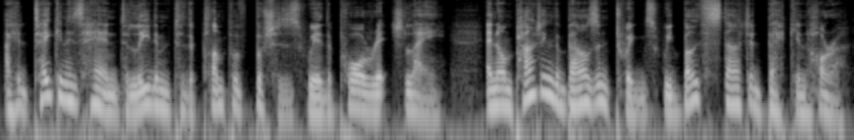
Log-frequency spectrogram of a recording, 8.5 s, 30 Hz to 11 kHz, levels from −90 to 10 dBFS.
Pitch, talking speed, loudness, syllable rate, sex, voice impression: 115 Hz, 220 wpm, -21 LUFS, 4.6 syllables/s, male, very masculine, very adult-like, very middle-aged, very thick, very tensed, very powerful, bright, soft, very clear, fluent, very cool, very intellectual, slightly refreshing, very sincere, very calm, very mature, friendly, very reassuring, very unique, very elegant, slightly wild, sweet, very lively, very kind, slightly intense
